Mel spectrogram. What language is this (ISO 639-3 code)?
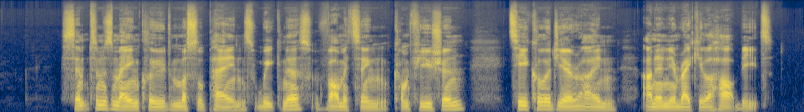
eng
